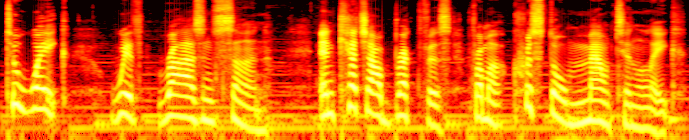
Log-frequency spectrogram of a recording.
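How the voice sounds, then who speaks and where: A woman's voice: mid-range voice, lively intonation, slow pace, a bit bright, soft background music. A woman voicing a boastful, enthusiastic father bear from a storybook in a grand, hearty, confident manner. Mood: dreamy, grand. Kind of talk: storybook character voice.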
